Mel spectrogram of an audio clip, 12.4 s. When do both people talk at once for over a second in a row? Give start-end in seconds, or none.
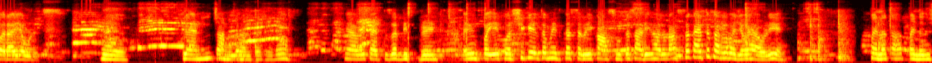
none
